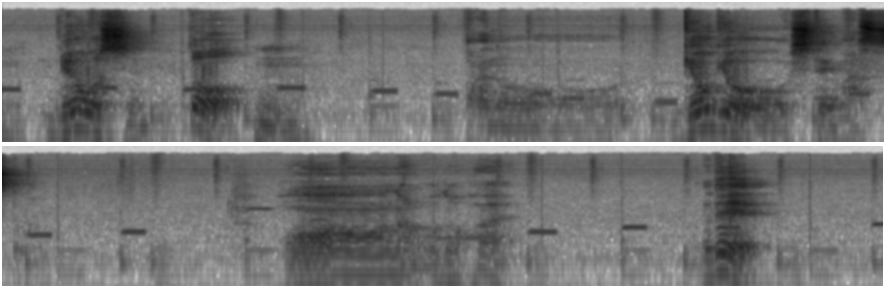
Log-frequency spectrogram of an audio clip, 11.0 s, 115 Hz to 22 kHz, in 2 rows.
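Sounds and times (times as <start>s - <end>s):
speech: 0.3s - 2.0s, 2.9s - 5.9s, 7.3s - 8.8s, 9.8s - 10.4s
electronic telephone keypad dialing beeps: 1.8s - 2.9s, 8.8s - 9.6s.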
